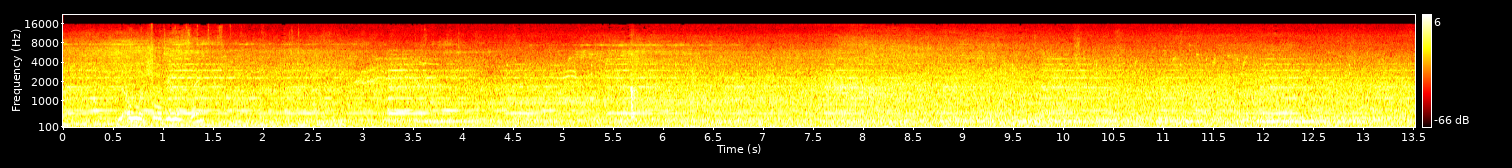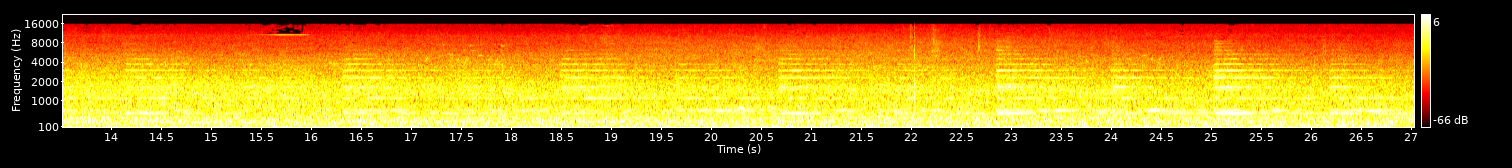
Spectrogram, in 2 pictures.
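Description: Traffic rumbles steadily along a street outdoors.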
